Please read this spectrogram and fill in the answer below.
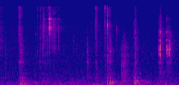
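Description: Faint, scattered clicks and taps of hard plastic as LEGO minifigure helmets are pulled off the heads and set down, about five small clicks in two seconds.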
